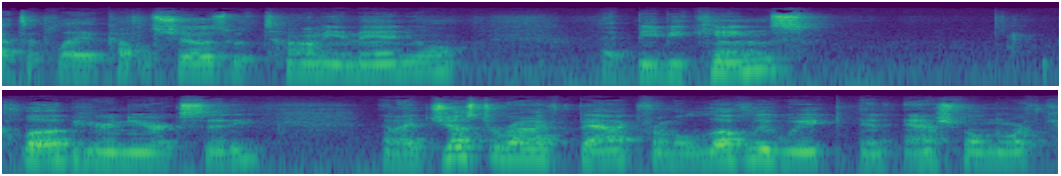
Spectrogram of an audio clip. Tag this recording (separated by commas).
Speech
